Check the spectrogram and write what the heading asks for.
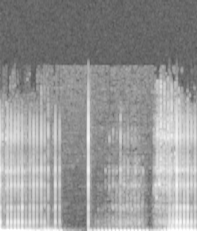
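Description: A domestic cat purring in a steady rapid pulse, cutting out for a moment about a second in and then carrying on.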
